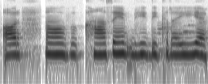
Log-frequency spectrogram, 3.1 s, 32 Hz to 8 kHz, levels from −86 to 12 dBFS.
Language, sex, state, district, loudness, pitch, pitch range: Hindi, female, Jharkhand, Deoghar, -15 LUFS, 225 Hz, 220-230 Hz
